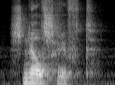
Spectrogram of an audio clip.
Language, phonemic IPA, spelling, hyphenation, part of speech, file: Dutch, /ˈsnɛl.sxrɪft/, snelschrift, snel‧schrift, noun, Nl-snelschrift.ogg
- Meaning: 1. shorthand, stenography 2. pamphlet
